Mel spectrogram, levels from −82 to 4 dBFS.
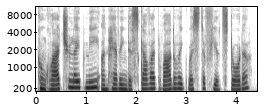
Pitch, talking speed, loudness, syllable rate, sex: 190 Hz, 110 wpm, -17 LUFS, 5.0 syllables/s, female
